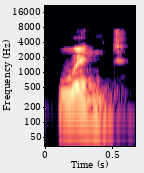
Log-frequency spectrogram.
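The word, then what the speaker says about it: went: और ये वेंट W से स्टार्ट हो रहा है, तो अपने होंठों को गोल करके आप इसको प्रोनाउंस करेंगे तो खुद ब खुद ही इसकी सही प्रोनाउंसिएशन निकलेगी, जो है वेंट।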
